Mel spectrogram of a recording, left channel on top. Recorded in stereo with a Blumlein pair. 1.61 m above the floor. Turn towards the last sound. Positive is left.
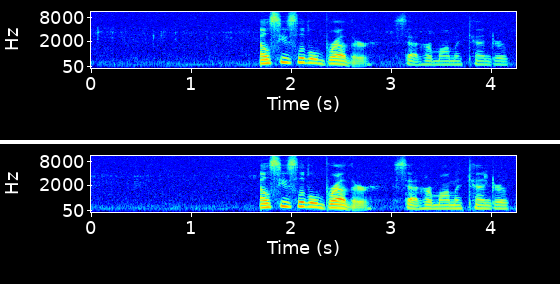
turn(degrees=-25)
